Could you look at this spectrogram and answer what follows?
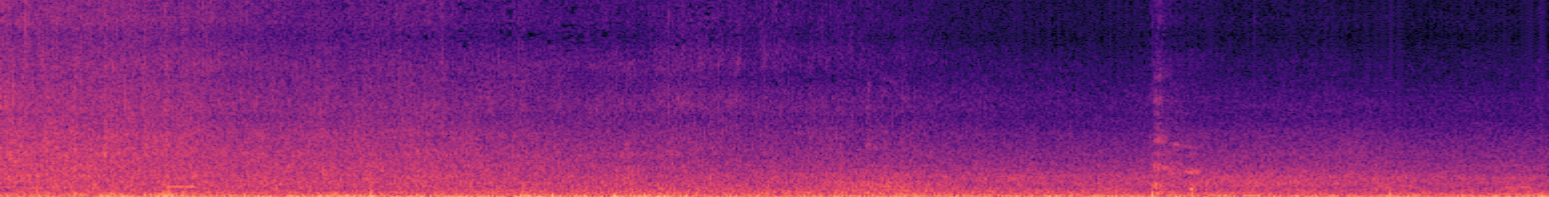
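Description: Broad, steady rush of falling water from a waterfall in Johannesburg, a constant noisy wash with wind buffeting the microphone and no clear voices.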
